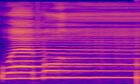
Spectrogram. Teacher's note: Huruf ra dibunyikan secara tarqiq sebab ra berbaris kasrah, maka dibacanya tipis.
